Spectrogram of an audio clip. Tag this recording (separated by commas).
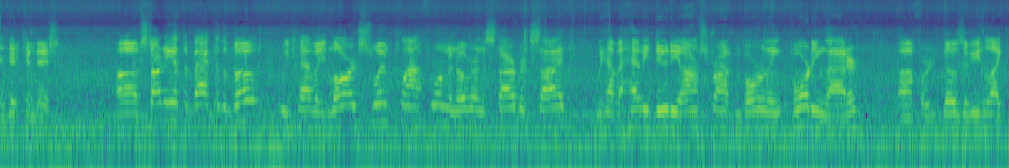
Speech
